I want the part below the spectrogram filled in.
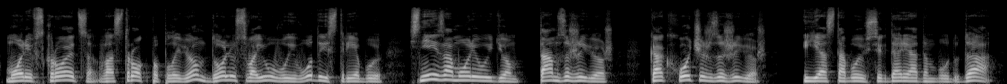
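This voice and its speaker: Man playing a devoted young native tracker, simple old-fashioned speech, lifted pitch, gravelly. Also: moderate pace, warm tone. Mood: hopeful.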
